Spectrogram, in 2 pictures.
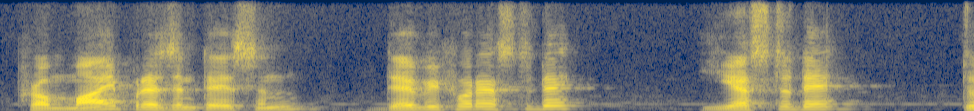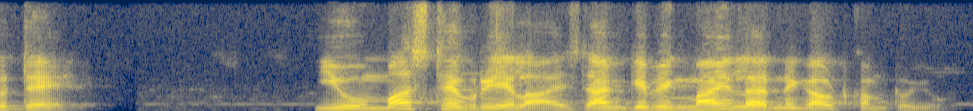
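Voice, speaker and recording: A man with an Indian accent speaks at a moderate pace, his pitch fairly high. His intonation is lively, broken by long, frequent pauses. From India, regional non-Hindi area. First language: Indian regional language (not Hindi or English). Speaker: professor, workshop trainer. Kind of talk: lecture. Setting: online workshop. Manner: animated.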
